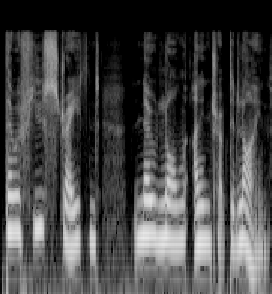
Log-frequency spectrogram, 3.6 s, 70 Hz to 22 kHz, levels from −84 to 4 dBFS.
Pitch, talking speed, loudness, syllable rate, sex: 200 Hz, 150 wpm, -16 LUFS, 5.4 syllables/s, female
